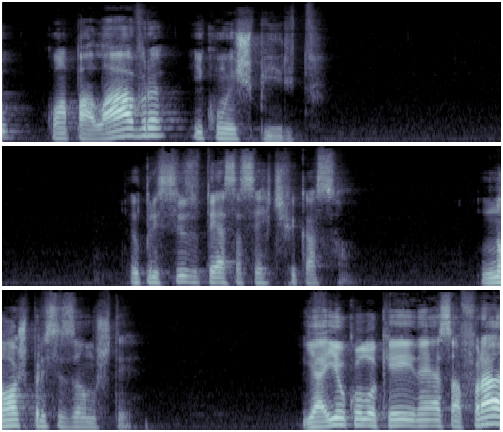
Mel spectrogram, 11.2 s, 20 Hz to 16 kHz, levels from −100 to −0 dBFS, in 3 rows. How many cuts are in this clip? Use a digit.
0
